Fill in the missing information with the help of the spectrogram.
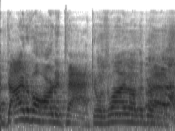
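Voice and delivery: ordinary delivery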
